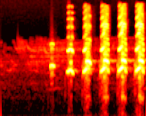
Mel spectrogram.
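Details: Ospreys of a family at a nest at Charlo, Montana, on a September morning: a short series of sharp, high chirped whistles, starting faint and growing louder, repeated about every fifth of a second.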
